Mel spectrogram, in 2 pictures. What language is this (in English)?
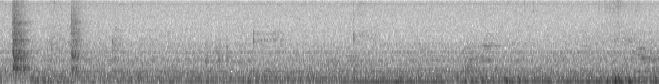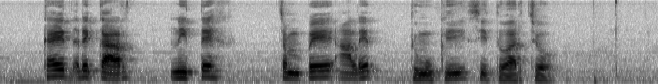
Javanese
